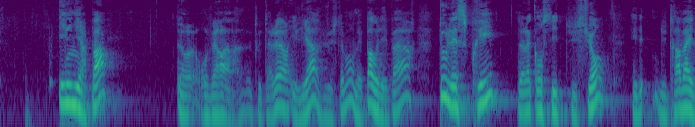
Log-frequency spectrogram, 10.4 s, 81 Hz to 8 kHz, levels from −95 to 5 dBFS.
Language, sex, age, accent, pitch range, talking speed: French, male, 60-79, French, 135-185 Hz, 145 wpm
